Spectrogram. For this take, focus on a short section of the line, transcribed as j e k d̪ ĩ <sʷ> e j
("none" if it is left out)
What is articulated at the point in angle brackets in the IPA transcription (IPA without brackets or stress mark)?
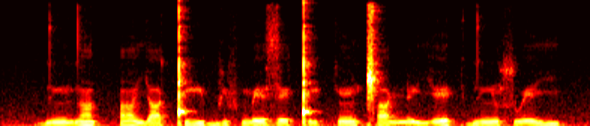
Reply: sʷ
